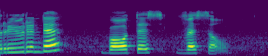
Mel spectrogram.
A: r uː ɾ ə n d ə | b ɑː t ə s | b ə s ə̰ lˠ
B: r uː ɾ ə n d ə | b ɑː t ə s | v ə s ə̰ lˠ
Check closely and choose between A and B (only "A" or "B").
B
